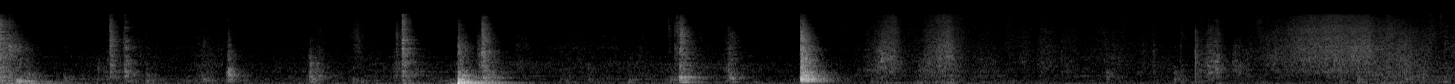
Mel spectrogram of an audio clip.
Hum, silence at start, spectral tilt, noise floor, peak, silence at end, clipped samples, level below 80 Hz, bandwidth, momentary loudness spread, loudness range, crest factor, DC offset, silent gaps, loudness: none; 0 s; -5.5 dB/octave; -57 dBFS; -2 dBFS; 0 s; under 0.1%; -40 dBFS; 11.5 kHz; 28 LU; 15 LU; 32 dB; under 0.1%; none; -33 LUFS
